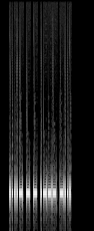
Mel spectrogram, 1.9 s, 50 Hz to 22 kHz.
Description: Morse code, heard as a keyed tone, about 47 wpm, 700 Hz. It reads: 4TTJB
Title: Five Challenging Letter-Number Combinations 50wpm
